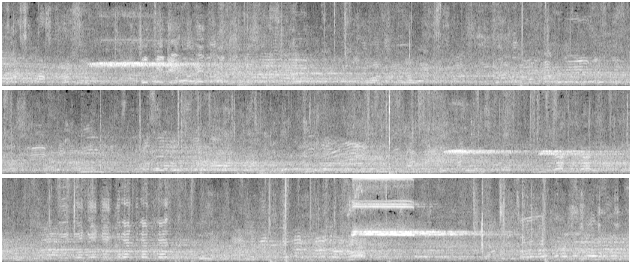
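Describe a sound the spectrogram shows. Wrestlers' bodies and feet thump and scuff on a padded mat.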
